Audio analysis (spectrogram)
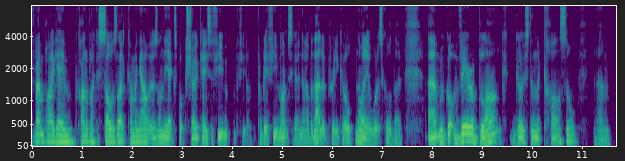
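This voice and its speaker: A man's voice: medium pitch, a little mellow. A young man, a gaming YouTuber, chatting casually through a trophy list while tired and losing his voice, rambling and self-deprecating. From United Kingdom. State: tired, voice nearly gone.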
